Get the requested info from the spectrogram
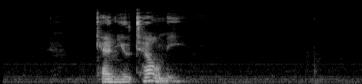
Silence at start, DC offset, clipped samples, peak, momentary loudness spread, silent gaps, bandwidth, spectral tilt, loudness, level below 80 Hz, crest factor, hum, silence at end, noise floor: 0.95 s; under 0.1%; under 0.1%; -4 dBFS; 14 LU; none; 14.5 kHz; -3.5 dB/octave; -23 LUFS; -58 dBFS; 26 dB; none; 1.75 s; -54 dBFS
